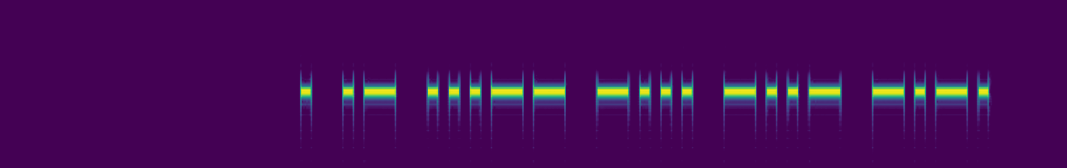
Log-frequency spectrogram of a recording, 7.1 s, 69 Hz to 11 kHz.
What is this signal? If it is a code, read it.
Morse code, heard as a keyed tone, about 17 wpm, 700 Hz. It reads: EA3BXC
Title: DXCC-100 Call Signs - 6 Characters - Repeated 3x - 17wpm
